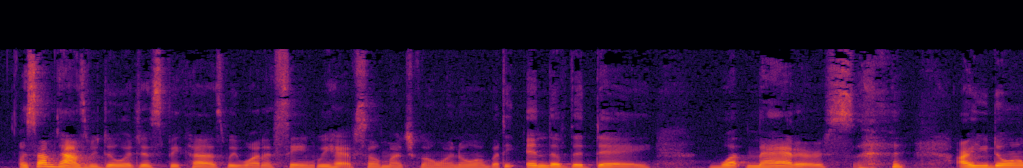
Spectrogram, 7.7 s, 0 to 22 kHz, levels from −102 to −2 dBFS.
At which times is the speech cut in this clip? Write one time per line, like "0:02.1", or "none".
0:02.4
0:03.7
